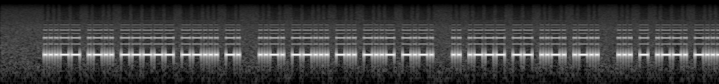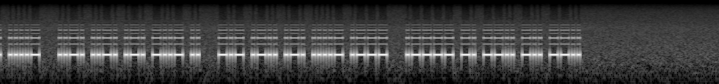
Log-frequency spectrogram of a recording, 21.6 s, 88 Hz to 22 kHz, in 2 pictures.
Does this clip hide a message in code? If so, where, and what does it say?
Yes: Morse code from 0.6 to 19.5 s, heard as a keyed tone, machine-sent, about 29 wpm, 610 Hz. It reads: 3L07N F7DXC IJMFL STPB4 FFRXI KLR4J 1NZDZ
